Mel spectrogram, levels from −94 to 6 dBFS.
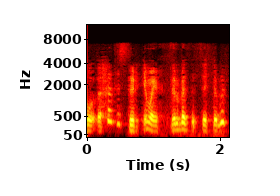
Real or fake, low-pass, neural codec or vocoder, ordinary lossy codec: fake; 7.2 kHz; codec, 16 kHz, 0.5 kbps, X-Codec, WavLM features, trained on Multilingual LibriSpeech; AAC, 32 kbps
